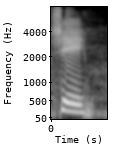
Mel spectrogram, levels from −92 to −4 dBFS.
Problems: background sounds at intervals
